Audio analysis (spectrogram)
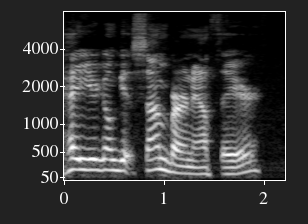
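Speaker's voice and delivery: ordinary talk, nothing marked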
